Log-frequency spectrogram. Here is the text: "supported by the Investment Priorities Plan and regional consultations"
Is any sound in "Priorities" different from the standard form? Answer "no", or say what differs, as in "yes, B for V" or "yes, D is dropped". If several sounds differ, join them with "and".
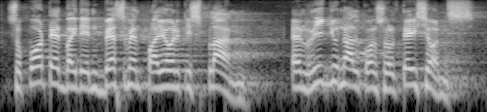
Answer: yes, S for Z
